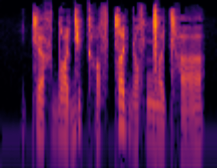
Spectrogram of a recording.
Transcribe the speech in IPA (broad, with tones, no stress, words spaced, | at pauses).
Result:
cɛ˧˩x dˤa˧˩ɟi˥kʰɐ˩˧sˤci˥ ɡɛ˩˧sˤŋ͡ǀɐ˧˩cʰa˩˧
